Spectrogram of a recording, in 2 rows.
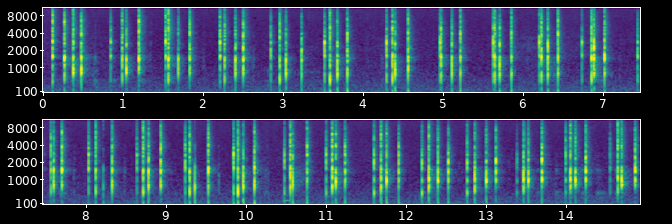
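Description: A round, hollow, empty pink plastic container lid with a grapefruit label is held in the hands and tapped and scratched with long acrylic nails. Dozens of sharp, dry, bright clicks come in quick irregular bursts, each with a hollow tone around 1 kHz that dies away almost instantly, with faint scratching between them.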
